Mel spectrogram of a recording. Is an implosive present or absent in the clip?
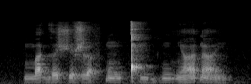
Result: present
